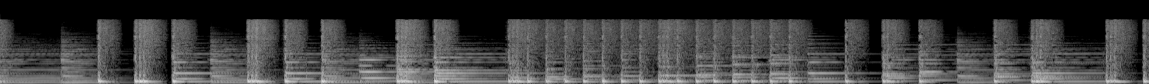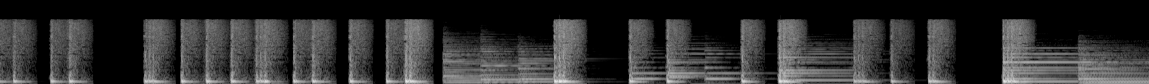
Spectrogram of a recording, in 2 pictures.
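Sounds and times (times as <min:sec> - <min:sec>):
piano: 0:00.0 - 0:11.8, 0:15.9 - 0:22.9
drum: 0:01.0 - 0:04.5, 0:05.1 - 0:09.4, 0:10.0 - 0:12.4, 0:13.0 - 0:15.9, 0:17.0 - 0:21.9.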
